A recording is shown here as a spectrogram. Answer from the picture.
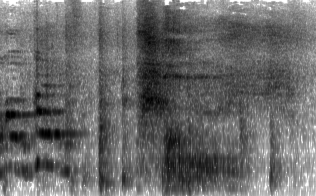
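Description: A child's high-pitched, wavering wordless vocal sound, then a rough, noisy sound lasting about a second.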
